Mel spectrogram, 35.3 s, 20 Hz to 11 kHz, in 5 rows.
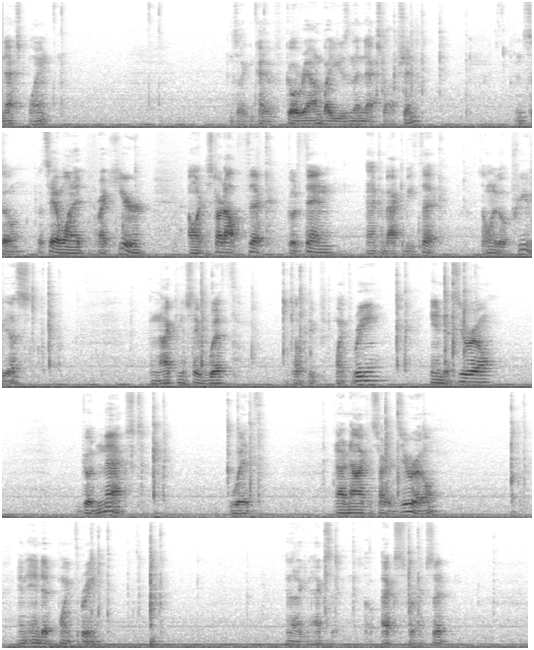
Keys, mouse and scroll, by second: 0.7 click, 1.9 click, 3.4 click, 14.7 Return, 16.8 Return, 19.4 Return, 22.9 n, 23.2 Return, 24.2 w, 24.5 Return.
